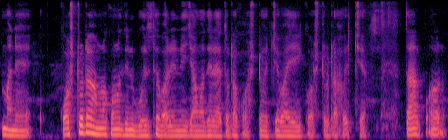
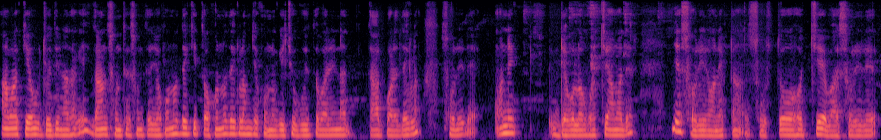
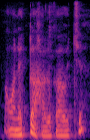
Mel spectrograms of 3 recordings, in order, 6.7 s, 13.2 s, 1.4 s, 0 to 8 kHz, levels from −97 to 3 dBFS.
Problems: constant background noise, continuous background conversations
